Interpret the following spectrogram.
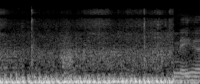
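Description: A motorcycle engine running close by: a low rumble with a quick, even pulse, with faint voices over it. It cuts off suddenly near the end, where a voice takes over.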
